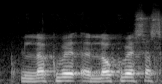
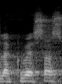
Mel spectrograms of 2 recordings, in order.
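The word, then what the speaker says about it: loquacious: ठीक है, तो लोक्वेशस का मतलब क्या होता है, लक्वेशस बातूनी। ठीक है, सही प्रोनाउंस लक्वेशस होता है, बाकी का आप लोक्वेशस बोल सकते हैं, अपन को तो एग्जाम में सही करना है।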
